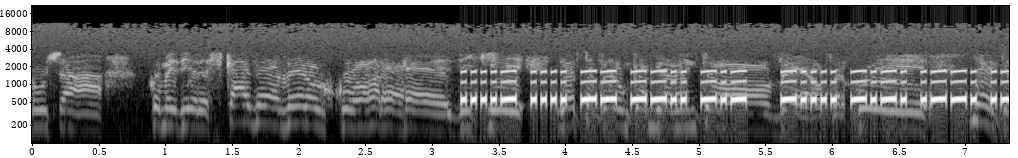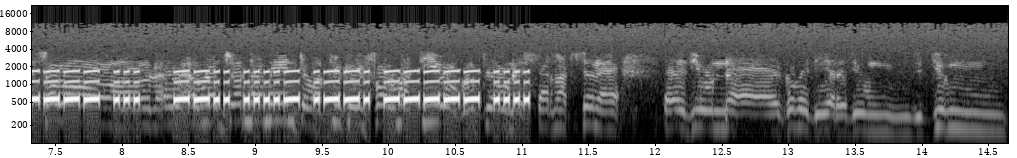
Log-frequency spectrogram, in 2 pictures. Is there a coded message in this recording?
Yes: Morse code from 3.2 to 11.1 s, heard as a keyed tone, machine-sent, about 32 wpm, 570 Hz. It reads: 4HMZK 6CP1S Z4P0H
